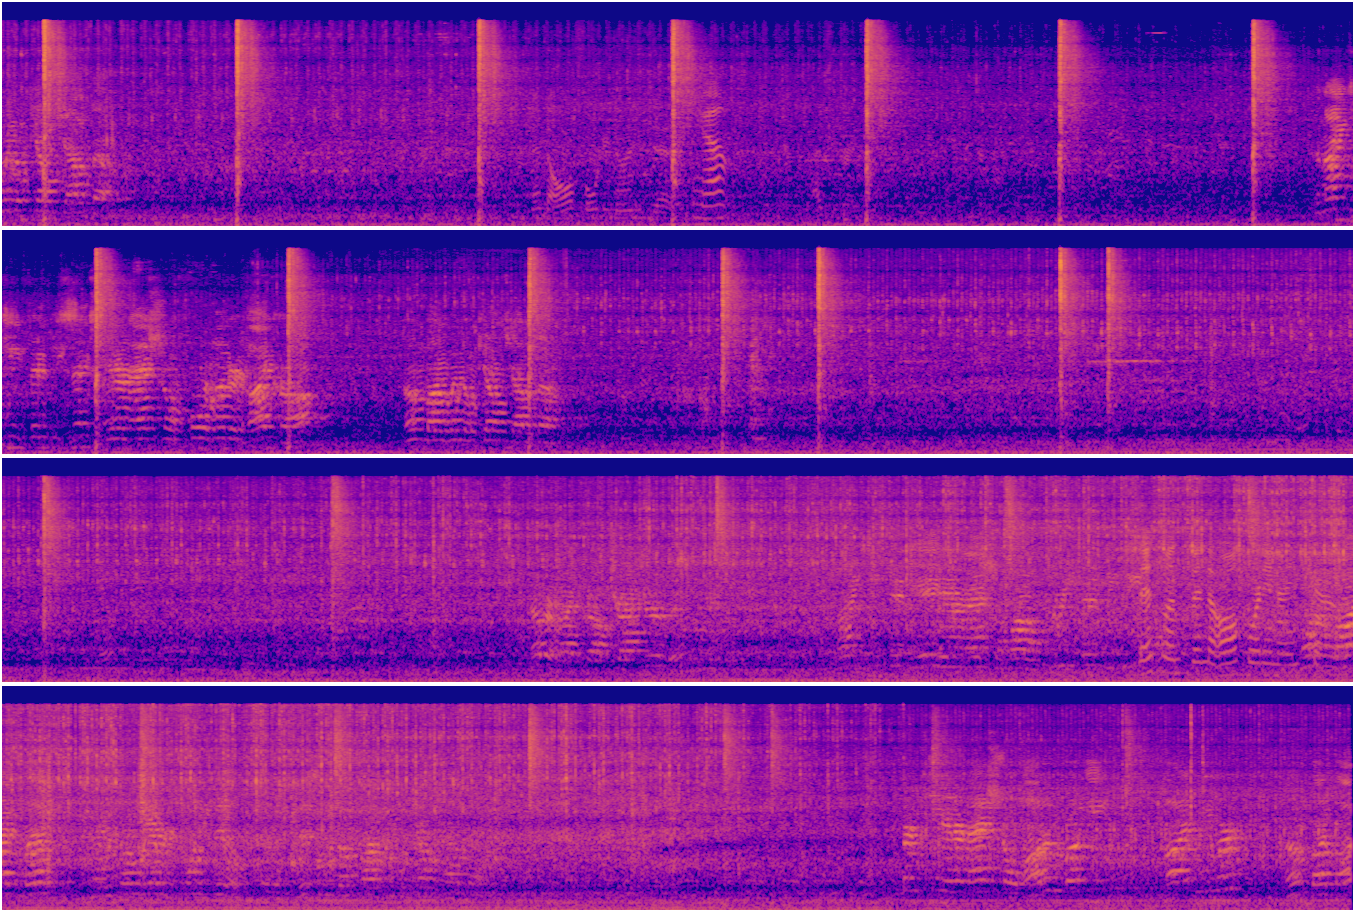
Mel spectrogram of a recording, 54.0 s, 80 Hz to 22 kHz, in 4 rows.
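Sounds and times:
old vehicle engines running: 0.0s - 54.0s.

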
